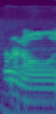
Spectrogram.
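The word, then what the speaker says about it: colonel: um or German related but thank you internally pronounced kernel and not yeah or or Lieutenant which is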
